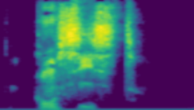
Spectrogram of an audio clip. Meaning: inflection of consister: 1. first/third-person singular present indicative/subjunctive 2. second-person singular imperative
- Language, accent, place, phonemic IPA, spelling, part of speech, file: French, France, Lyon, /kɔ̃.sist/, consiste, verb, LL-Q150 (fra)-consiste.wav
